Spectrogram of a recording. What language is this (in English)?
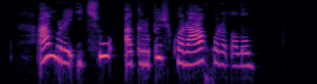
Abkhazian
